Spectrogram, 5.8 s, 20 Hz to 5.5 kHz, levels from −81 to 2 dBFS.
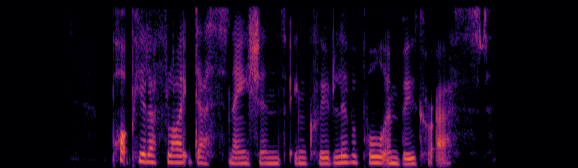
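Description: Listening to the speech carefully, nothing technically wrong stood out at any point.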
